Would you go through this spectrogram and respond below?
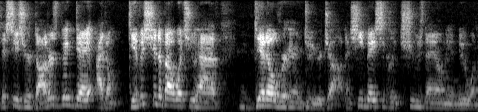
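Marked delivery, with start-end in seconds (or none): none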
